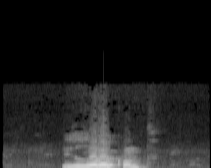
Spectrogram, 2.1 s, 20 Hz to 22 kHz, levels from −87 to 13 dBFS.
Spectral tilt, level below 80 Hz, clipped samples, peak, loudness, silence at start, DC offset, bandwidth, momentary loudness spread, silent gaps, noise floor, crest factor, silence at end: -8 dB/octave; -42 dBFS; under 0.1%; 0 dBFS; -12 LUFS; 0.65 s; under 0.1%; 9.8 kHz; 11 LU; none; -47 dBFS; 14 dB; 0.65 s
